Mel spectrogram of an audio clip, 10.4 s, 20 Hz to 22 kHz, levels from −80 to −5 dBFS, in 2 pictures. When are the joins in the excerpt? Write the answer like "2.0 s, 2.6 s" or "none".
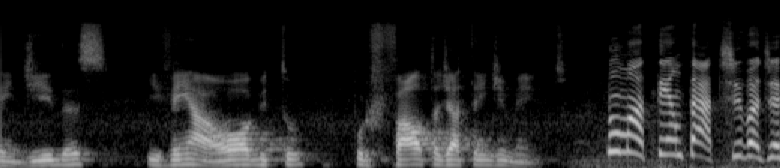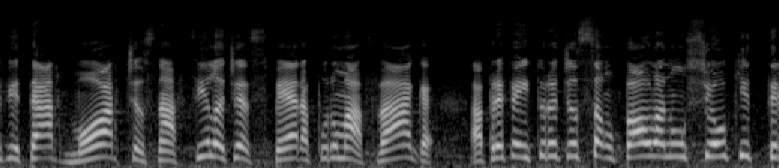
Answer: none

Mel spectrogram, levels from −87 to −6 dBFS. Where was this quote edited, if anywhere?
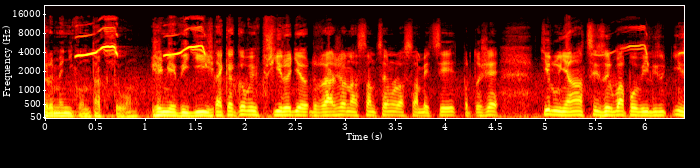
1.7 s

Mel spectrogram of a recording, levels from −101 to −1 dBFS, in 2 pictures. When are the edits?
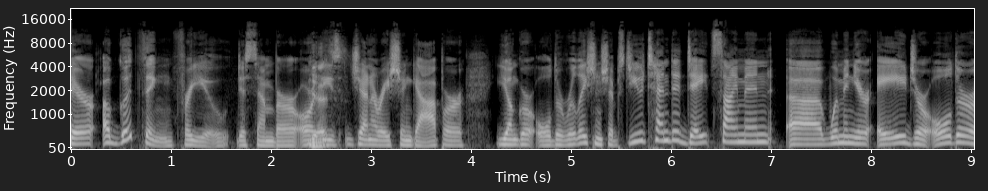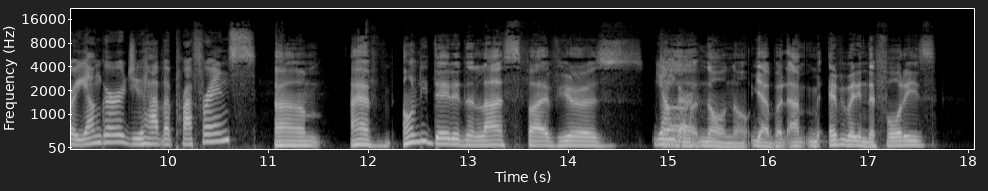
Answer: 1.7 s

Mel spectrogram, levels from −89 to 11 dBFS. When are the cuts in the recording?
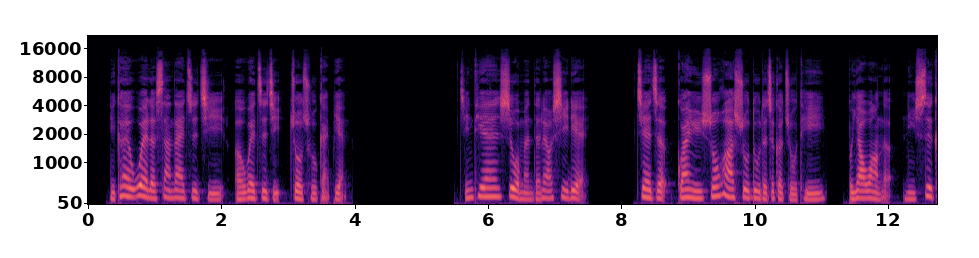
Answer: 6.8 s, 11.3 s

